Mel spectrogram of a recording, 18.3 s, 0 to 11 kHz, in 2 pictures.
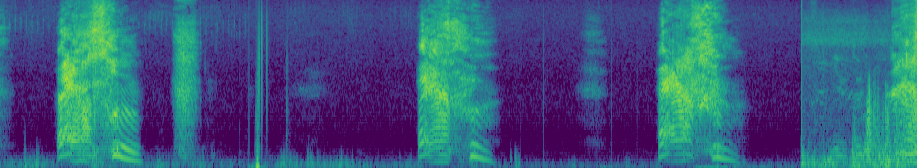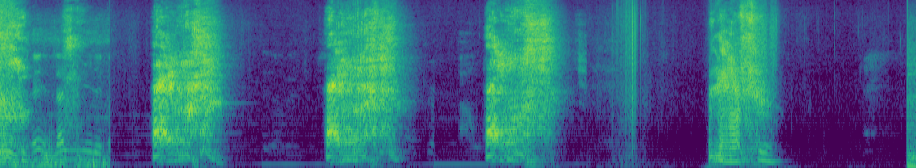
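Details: Repeated sneezing from a person claiming to sneeze 85 times: a rapid series of about nine sharp, explosive sneezes with brief pauses between them.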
